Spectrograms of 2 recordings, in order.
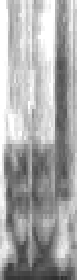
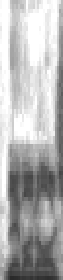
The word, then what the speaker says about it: les vendanges: Les vendanges. Les vendanges.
